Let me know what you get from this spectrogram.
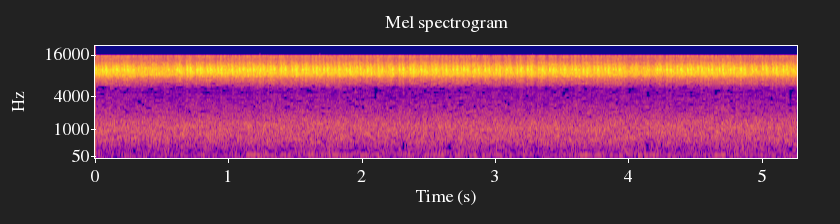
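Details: Crickets chirp together through wing stridulation, producing an uninterrupted, shrill, finely pulsing high trill at steady volume, with only a faint low rumble now and then beneath it.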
